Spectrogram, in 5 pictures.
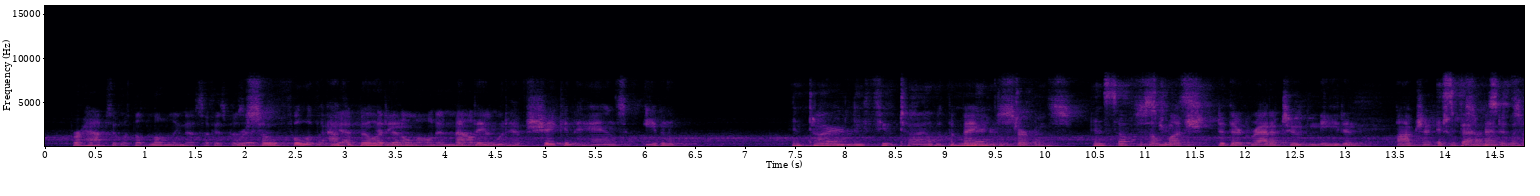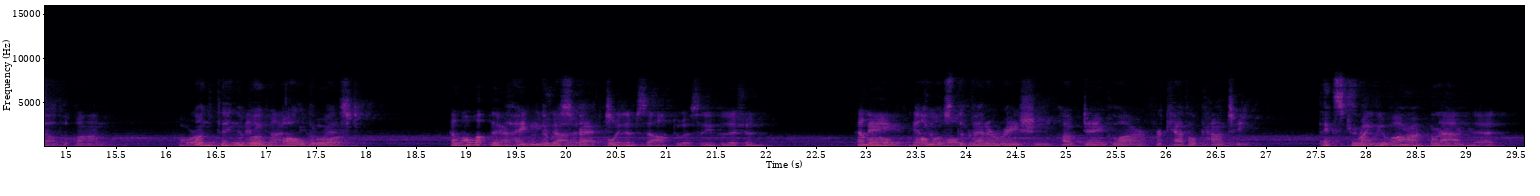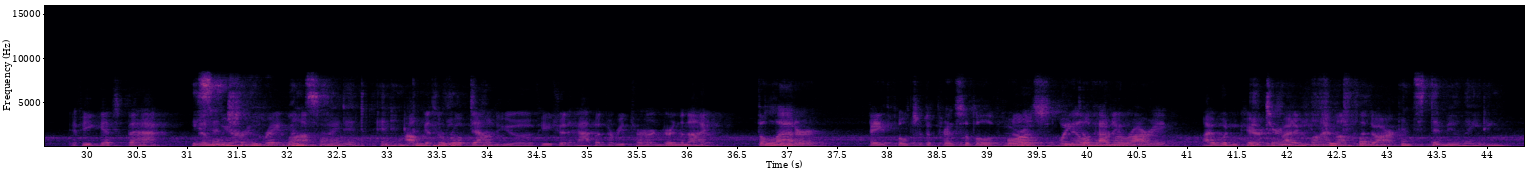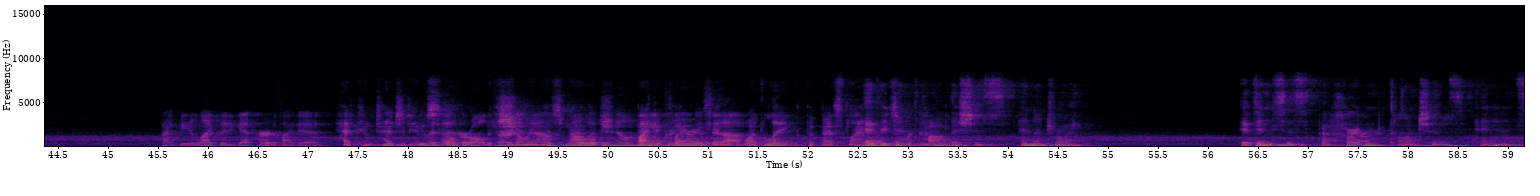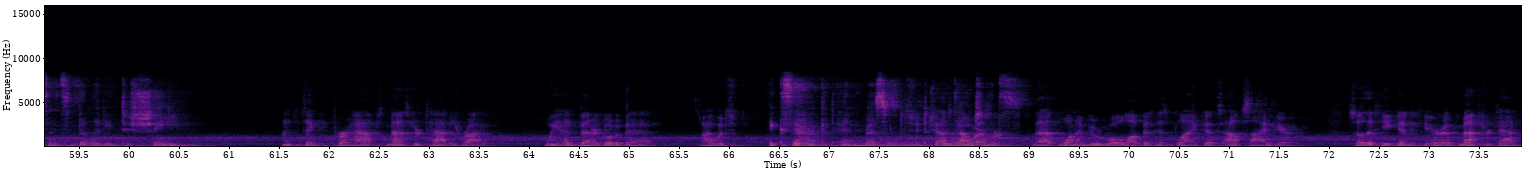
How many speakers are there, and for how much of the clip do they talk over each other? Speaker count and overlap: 3, about 35%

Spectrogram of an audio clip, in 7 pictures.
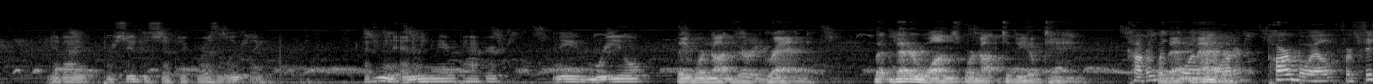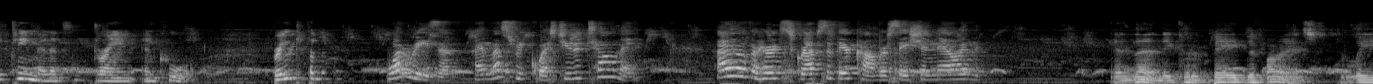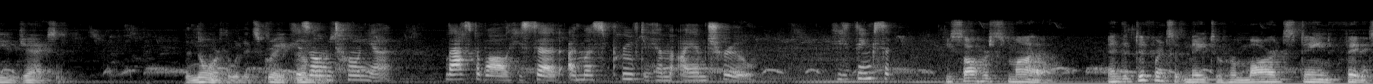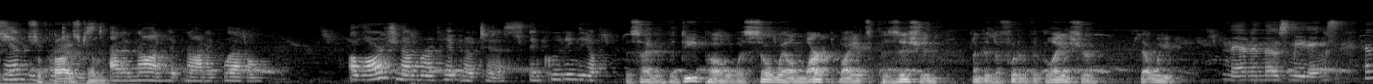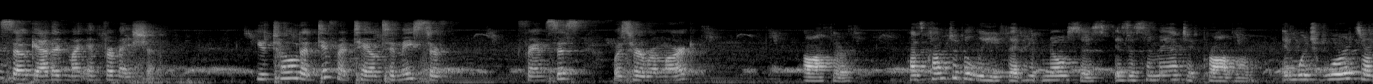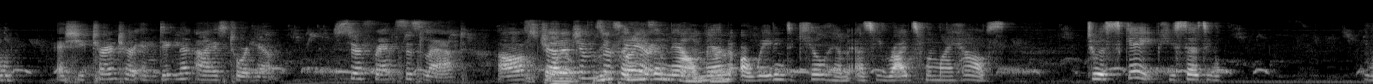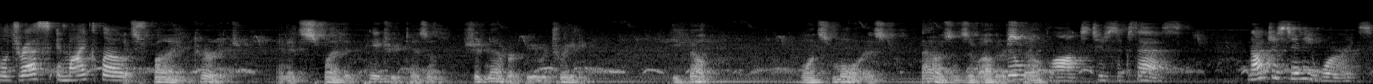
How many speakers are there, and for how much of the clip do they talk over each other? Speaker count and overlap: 8, about 6%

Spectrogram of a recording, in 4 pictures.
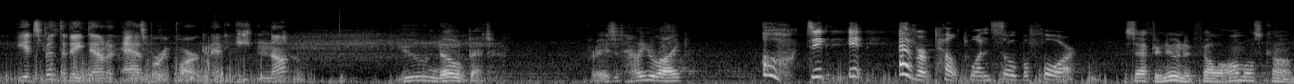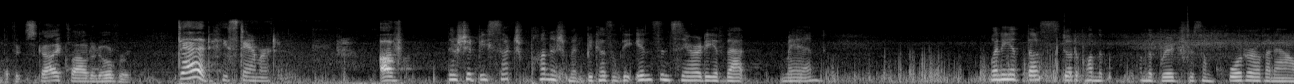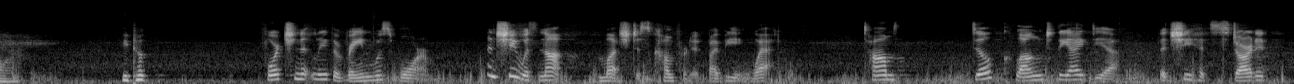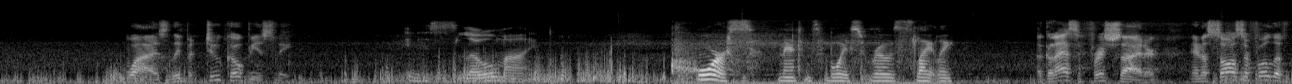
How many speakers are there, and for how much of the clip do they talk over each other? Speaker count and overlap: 6, no overlap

